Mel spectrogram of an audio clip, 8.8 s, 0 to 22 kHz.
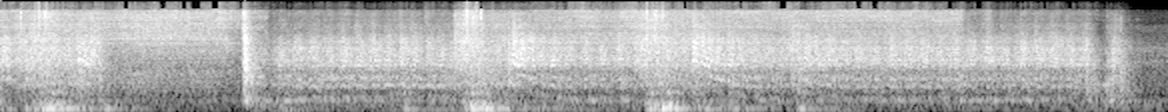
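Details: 1973 Ford 390 V8 that sat about 10 years, run with the carburetor fuel line fed from a gas can and propane added, while checking for exhaust leaks: the engine catches and surges in uneven bursts, stumbling and nearly dying; running rough, cause unconfirmed.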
